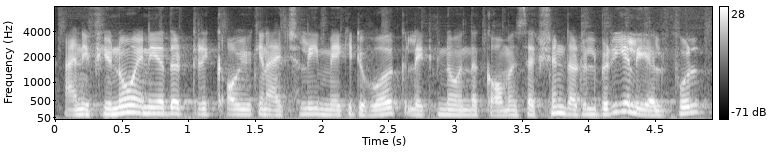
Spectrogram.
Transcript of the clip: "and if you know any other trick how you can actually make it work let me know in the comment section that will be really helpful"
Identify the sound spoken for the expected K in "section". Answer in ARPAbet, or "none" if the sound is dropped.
K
